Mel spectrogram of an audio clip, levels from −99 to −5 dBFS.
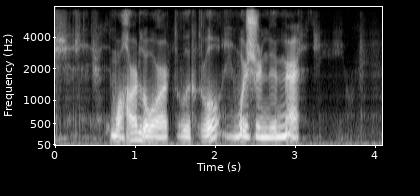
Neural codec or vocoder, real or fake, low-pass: autoencoder, 22.05 kHz, a latent of 192 numbers a frame, VITS, trained on many speakers; fake; 7.2 kHz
